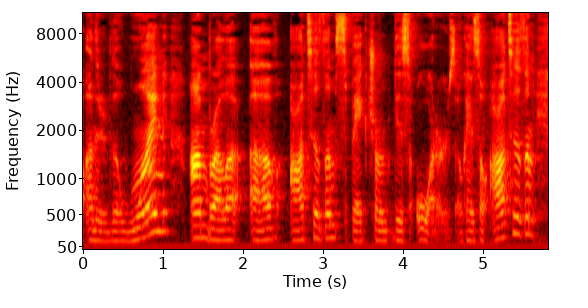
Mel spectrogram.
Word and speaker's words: autism: And just so we make sure, it's awe, like I'm in awe, not R, not artist, but awe, AUTISM.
